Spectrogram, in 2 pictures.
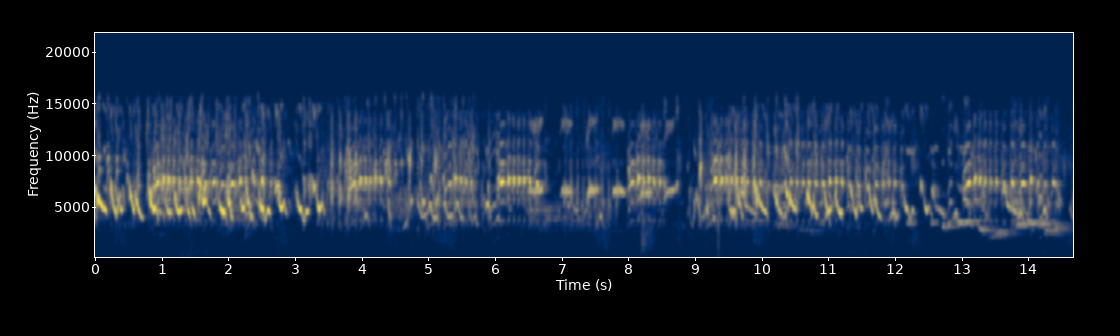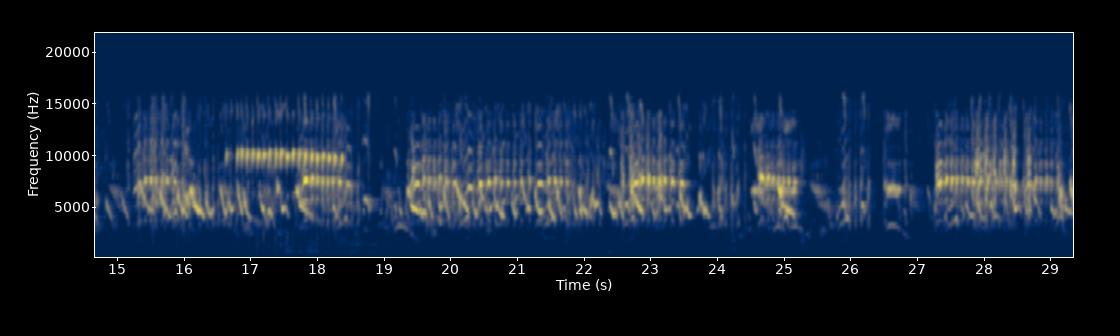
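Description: Bird-lure recording of konin sunbirds calling excitedly: dense, rapid high-pitched twittering in long runs broken by short pauses, with a few lower swooping notes mixed in.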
